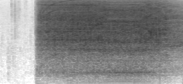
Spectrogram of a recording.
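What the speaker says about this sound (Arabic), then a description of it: "والشنيور بقى ده هتعمل لنا بيه ايه؟" A power drill starts abruptly after a brief quiet moment and runs with a steady, loud, harsh whine that holds constant to the end, with no talk over it.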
